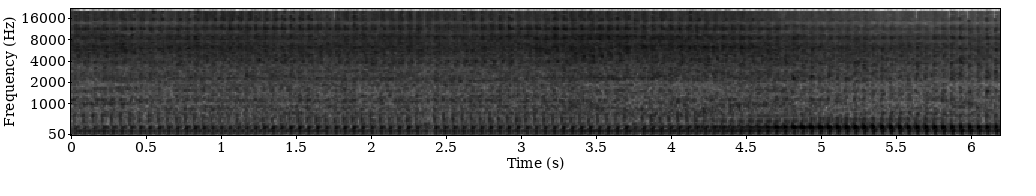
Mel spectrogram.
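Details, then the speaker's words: 1985 Suzuki DR250 survivor just revived, still warming up: single cylinder thumping evenly about 200 beats a minute with a small rise in revs near the end; quiet, no cam chain noise, idling slightly low. "Engine is really quiet. I don't hear the cam chain at all. Be a little bit low there. She's still warming up."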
